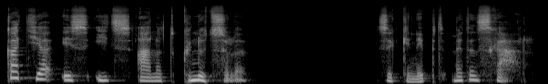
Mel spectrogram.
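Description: A woman reading a children's story aloud in a clear, expressive way. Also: lowish voice, takes it slowly.

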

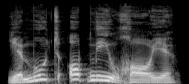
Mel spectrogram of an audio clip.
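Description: A man's voice: lowish voice, very animated, takes it slowly, dark tone. A man voicing a young boy in a children's story who often loses and sulks about it. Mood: bossy. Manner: sulky and sighing.

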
